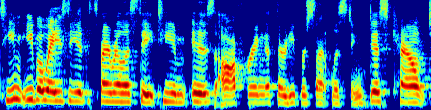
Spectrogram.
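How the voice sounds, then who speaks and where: A woman talks with a New Hampshire accent. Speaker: mom group host and real estate agent. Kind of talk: live stream update. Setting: live stream. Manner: casual, chatty.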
